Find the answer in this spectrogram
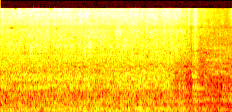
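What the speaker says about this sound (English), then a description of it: "We just want to run a little bit of water to make sure there's no leaks" Water running steadily from a tap into a kitchen sink fitted with a newly replaced in-sink garbage disposal, a close, even rushing hiss that stays constant and tapers slightly at the end.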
